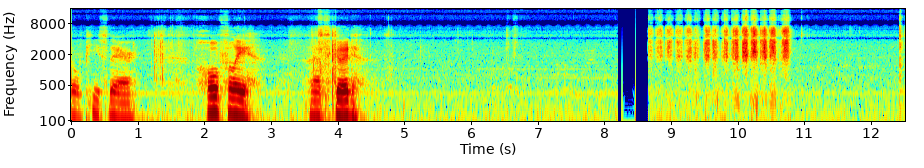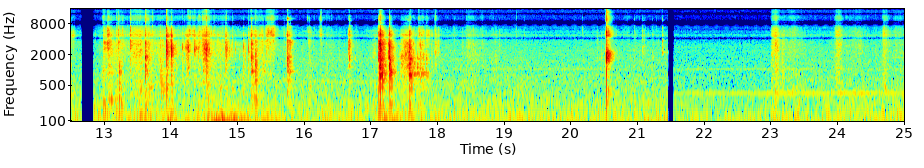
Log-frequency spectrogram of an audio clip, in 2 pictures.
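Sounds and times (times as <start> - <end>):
wire rustling and scraping: 12.9 - 16.4.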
